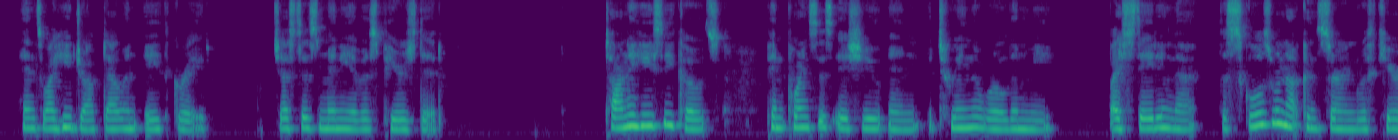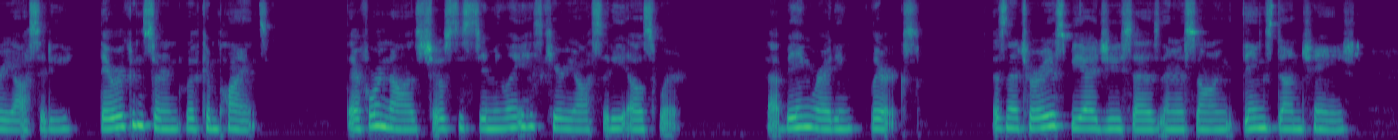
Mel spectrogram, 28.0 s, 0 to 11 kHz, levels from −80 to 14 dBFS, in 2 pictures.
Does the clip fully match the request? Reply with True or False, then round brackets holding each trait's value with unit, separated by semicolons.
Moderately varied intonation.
False (2.1 semitones)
